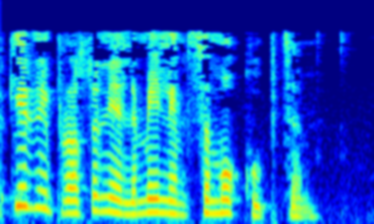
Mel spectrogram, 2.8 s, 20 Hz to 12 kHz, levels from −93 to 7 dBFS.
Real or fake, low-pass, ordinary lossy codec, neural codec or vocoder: real; 7.2 kHz; MP3, 32 kbps; none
